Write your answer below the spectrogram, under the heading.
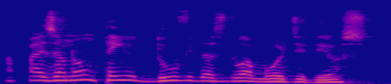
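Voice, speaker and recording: Pastor preaching in a slightly high voice. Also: male voice, expressive, fairly quick, darkish tone. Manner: conversational preaching, quotes imagined churchgoers in lowered voice. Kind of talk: expository sermon.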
